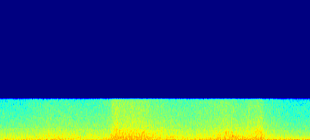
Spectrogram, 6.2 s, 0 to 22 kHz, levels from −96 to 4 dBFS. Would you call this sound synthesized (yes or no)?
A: no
